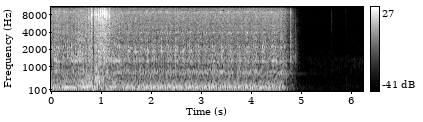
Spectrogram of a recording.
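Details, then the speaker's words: Honda CBR motorcycle just reassembled with new oil, phone near the airbox; it rattled badly at first start until oil circulated. It idles quietly, but any throttle brings a fast, hard rapping knock that stops off throttle; cause unknown. "all right did you hear that whenever I put any kind of pressure on the gas it would uh very quickly start wrapping and then when there's no pressure it seems to idle without making a lot of noise"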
